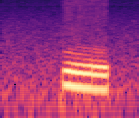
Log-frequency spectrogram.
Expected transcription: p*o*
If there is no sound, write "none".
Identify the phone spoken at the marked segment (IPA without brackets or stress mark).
u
